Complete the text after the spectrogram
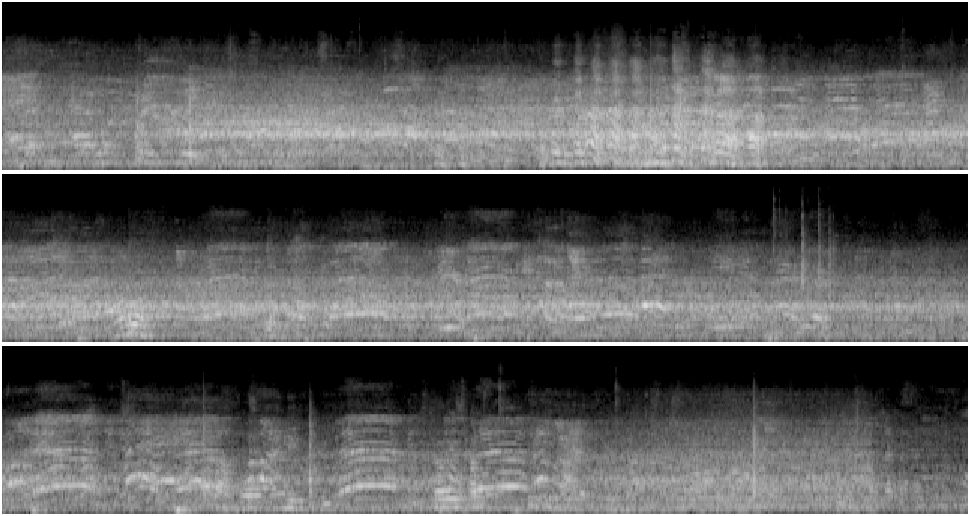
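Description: A crowd cheers and shouts through a loudspeaker.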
